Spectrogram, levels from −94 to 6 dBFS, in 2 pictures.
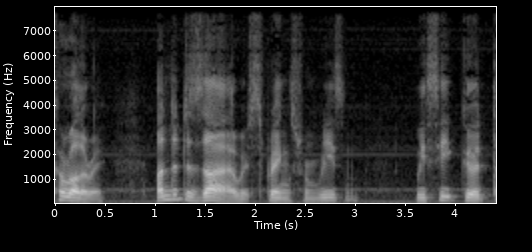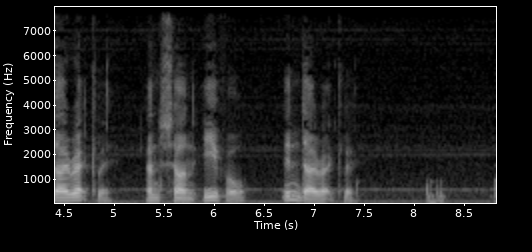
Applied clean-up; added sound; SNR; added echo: none; none; none; none.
